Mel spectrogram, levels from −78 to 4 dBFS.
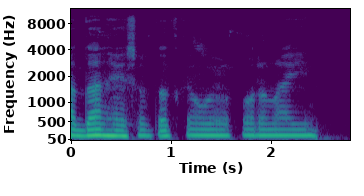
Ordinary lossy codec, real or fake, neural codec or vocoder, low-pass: AAC, 64 kbps; real; none; 9.9 kHz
